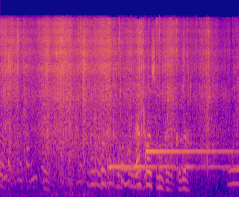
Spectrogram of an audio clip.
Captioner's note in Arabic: الثرثارة الخلفية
